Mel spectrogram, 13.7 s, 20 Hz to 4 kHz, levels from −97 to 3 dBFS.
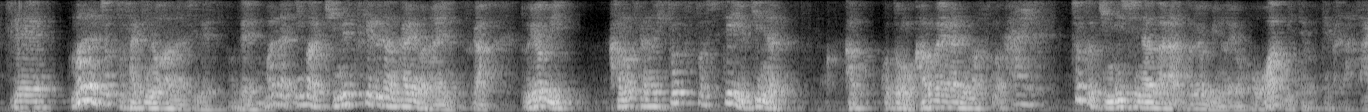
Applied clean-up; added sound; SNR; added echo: neural separator model SepFormer DNS4.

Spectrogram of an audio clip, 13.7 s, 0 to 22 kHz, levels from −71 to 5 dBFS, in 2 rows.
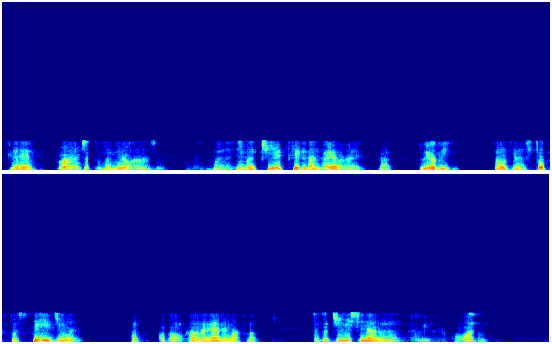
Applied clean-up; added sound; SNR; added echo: neural separator model SepFormer WHAMR!.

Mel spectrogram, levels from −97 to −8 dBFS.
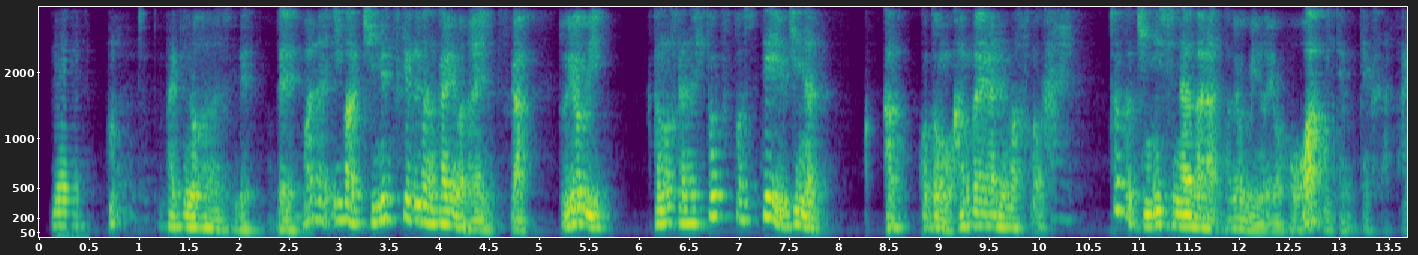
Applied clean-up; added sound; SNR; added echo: neural mask model DeepFilterNet 3.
